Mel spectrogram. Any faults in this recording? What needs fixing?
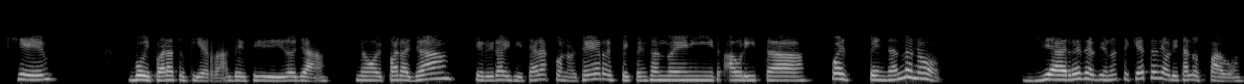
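A G.729 codec rebuilds the speech throughout from a filter and sparse pulses, removing everything above 4 kHz and leaving a plainly rough, synthetic sound. Route the audio through a wideband codec such as G.722 or Opus, or record it locally before transmission, so it never passes through G.729.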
